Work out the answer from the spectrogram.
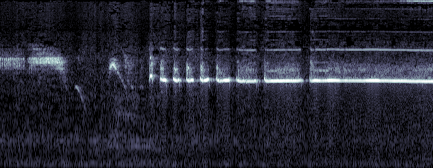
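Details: Young common iora: an opening buzzy note and a soft slur, followed by about ten quick staccato high whistles that merge into a long, even, piercing whistle. Soft background hum.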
